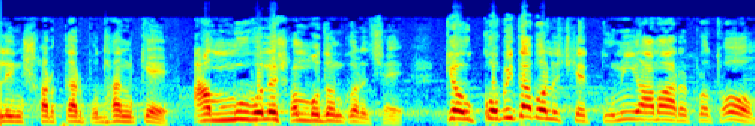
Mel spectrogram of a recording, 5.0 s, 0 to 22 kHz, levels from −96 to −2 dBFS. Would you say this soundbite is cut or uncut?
cut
